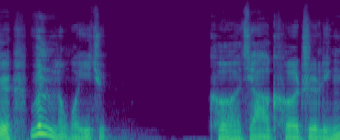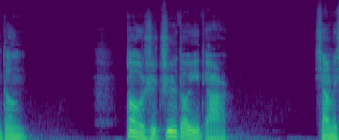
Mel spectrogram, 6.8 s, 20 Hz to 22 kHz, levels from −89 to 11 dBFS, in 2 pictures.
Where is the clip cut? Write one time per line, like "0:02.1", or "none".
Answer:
none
